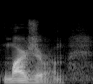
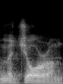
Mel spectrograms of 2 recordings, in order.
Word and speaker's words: marjoram: You have like that which you would get in, let's say, France, okay, marjoram, or majoram, depending on who's pronouncing it.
